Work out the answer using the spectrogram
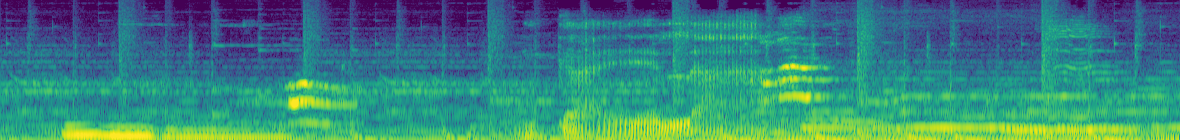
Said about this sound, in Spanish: Sí, mi gato habla. Si escuchan mi gato, el gato da sus mensajes también.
